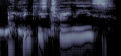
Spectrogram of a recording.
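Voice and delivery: high unsure aside. Real, not acted.

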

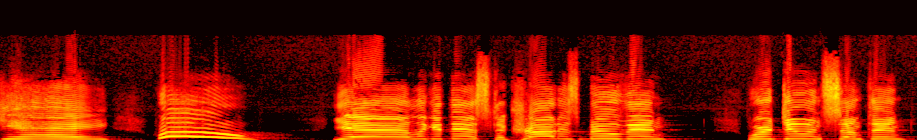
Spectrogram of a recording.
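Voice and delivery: high, elated whooping and chatter; excited cheering. Retold or imitated. Apostles imagined celebrating a moving crowd, excited cheering. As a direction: cheer like someone thrilled with the crowd's response. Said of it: "the people are getting all excited".

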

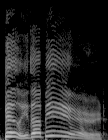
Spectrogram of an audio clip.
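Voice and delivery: high, drawn-out rallying shout of a name; announcer's call. Pretend. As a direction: stretch it out like a hype announcer. Host leads a chanted guest introduction.

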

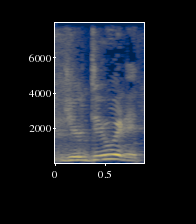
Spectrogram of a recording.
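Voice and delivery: usual speaking voice

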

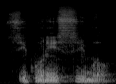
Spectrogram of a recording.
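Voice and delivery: very low, soft creaky growl; rough, hushed boss pronouncement; hornet boss. Acted. Voices Calabrone answering.

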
